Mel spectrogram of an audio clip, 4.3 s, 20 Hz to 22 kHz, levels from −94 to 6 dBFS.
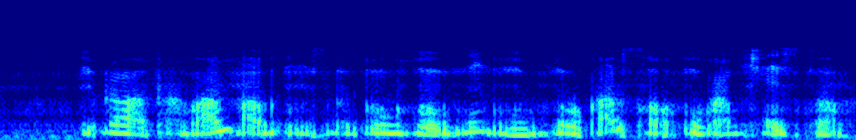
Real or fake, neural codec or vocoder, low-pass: fake; autoencoder, 44.1 kHz, a latent of 192 numbers a frame, MeloTTS; 5.4 kHz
